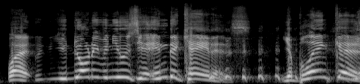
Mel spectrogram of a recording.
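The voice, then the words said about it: Put-on angry Boston accent. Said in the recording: “a bunch of angry Bostons ... all the Boston slang that would be offensive in any other accent. But in that accent, it's just like, what? That's just how we talk.”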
